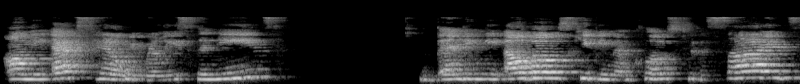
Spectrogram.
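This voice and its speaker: Woman yoga instructor, high voice, unhurried, slightly breathless, distant mic, echoey room. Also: pushed and bright. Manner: encouraging, guiding breath cues. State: a little out of breath. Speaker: yoga teacher. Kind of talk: live yoga class instruction. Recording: roomy echo, distant mic.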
